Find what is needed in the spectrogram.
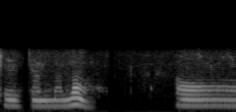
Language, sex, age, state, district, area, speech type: Assamese, female, 45-60, Assam, Sivasagar, rural, conversation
